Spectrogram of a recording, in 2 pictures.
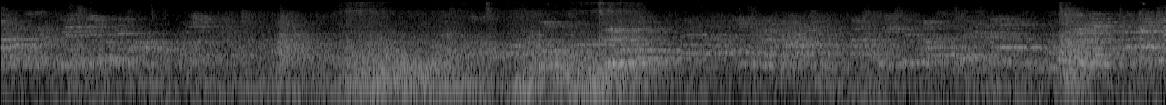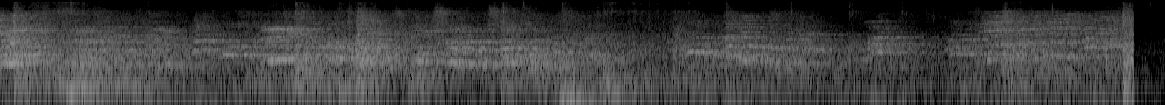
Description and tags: Kids at the Park
live, recording, samples, sampling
